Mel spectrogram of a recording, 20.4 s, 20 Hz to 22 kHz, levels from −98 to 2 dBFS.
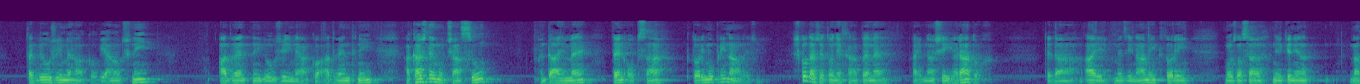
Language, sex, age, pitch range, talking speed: Slovak, male, 50-69, 95-120 Hz, 105 wpm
